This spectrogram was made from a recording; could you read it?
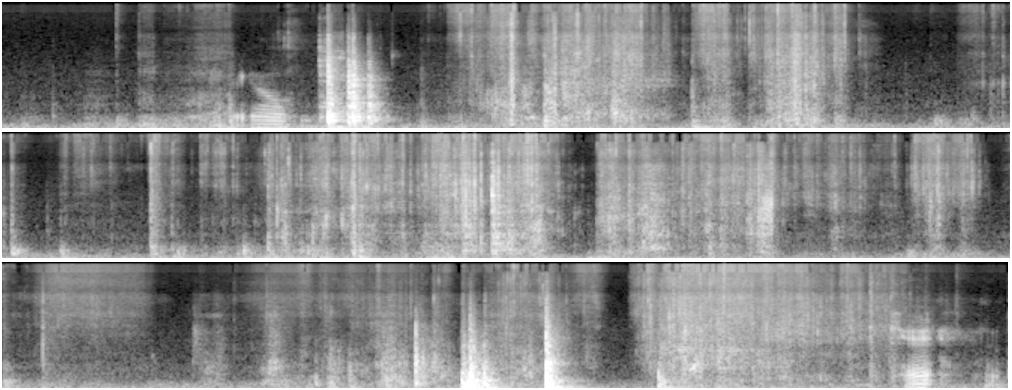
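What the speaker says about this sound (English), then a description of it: "Be careful so I don't rip the box or damage the box." A Zombicide Green Horde board game box is opened and unwrapped, with the plastic wrap tearing, crinkling and rustling in irregular bursts and some sharp rips, close and fairly loud, and a voice talking briefly between the handling sounds.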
